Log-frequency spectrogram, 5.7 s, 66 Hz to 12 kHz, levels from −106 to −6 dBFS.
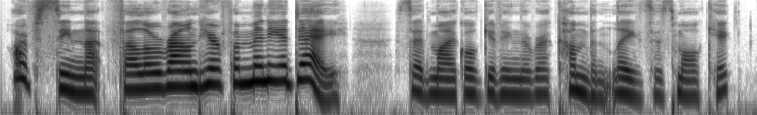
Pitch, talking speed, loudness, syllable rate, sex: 210 Hz, 200 wpm, -18 LUFS, 5.5 syllables/s, female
